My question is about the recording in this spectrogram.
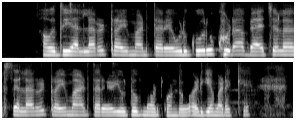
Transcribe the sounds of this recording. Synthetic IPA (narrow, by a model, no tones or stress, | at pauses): hɐʋd̪uɛlːaːɾuʈɾɐjmaːɽt̪aːɾe̞uɽuɡuːɾuːkuːɽabaːt͡ʃɐlɐɾsɛlːaɾuʈɾɐjmaːɖt̪aːɾe̞juːʈjuːbnoːɽko̞ɳɖuɐ̰ɽiɡe̞maːɽokːe̞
